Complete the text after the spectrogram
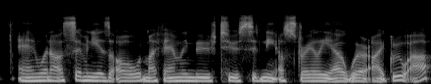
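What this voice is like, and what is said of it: Australian accent. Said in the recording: “You can probably hear this Australian accent ... I do sound like an Australian.”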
